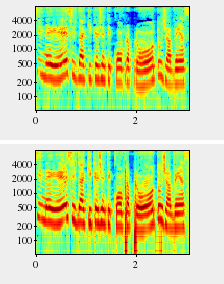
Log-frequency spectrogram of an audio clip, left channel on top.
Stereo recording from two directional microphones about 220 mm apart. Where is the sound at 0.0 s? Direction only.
50° right (ahead or behind).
